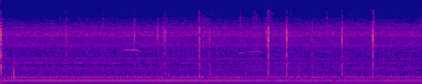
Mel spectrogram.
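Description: A steady low mechanical hum, with a few faint sharp clicks scattered through it.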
